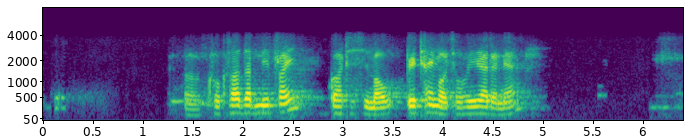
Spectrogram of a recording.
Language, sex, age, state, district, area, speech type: Bodo, male, 18-30, Assam, Chirang, rural, conversation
